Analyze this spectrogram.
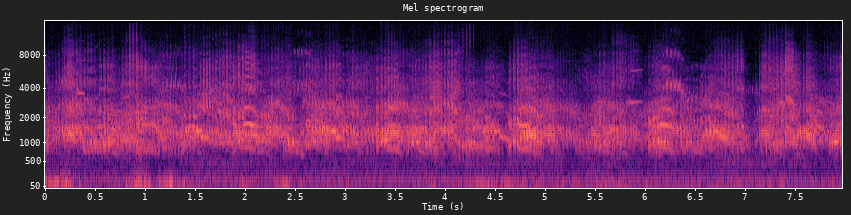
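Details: Demoiselle cranes, a migratory species of central Eurasia, calling as a large gathered flock: dense overlapping croaking, rattling calls with bursts every second or so, a continuous chorus with a steady low hum beneath.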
